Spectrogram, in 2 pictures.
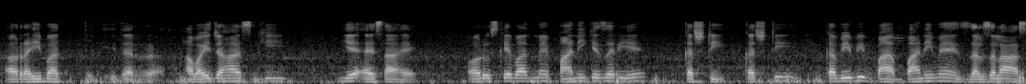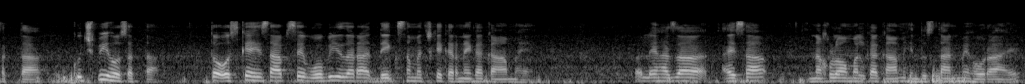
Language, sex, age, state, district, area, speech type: Urdu, male, 18-30, Telangana, Hyderabad, urban, spontaneous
